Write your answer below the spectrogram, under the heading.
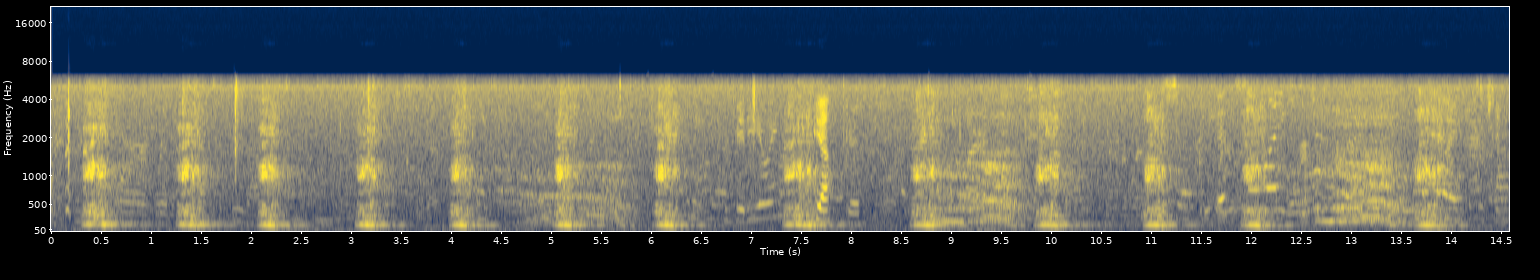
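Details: The alpha male African lion (Panthera leo) at Calgary Zoo roars at the crowd in a series of deep, throaty grunts repeated about once a second.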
